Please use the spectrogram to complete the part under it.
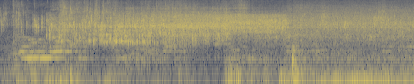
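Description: Garlic goes into hot crocodile fat and bursts into a loud, hissing sizzle that gradually settles down.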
